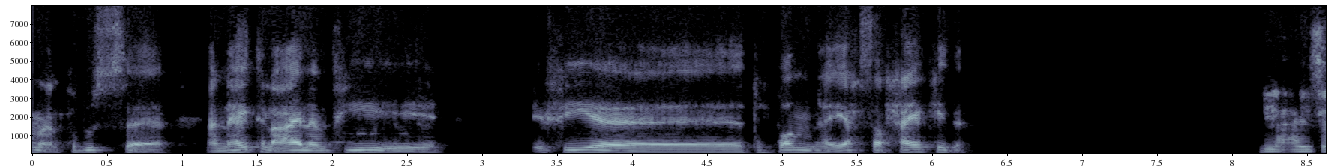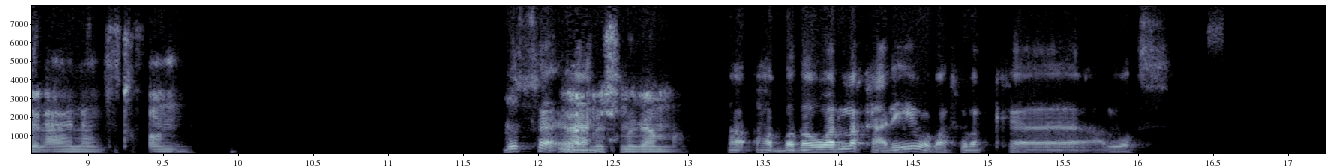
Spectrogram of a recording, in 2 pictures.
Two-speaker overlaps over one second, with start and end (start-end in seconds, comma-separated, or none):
none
